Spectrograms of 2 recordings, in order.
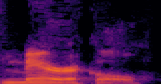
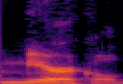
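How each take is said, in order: First: The word is said in a Southern accent. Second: The word is said in a standard accent. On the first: It imitates how someone else said it. "the way you pronounced it was miracle" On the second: It is the usual way to say it. "as opposed to miracle"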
